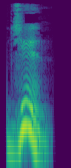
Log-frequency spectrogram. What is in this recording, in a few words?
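"jinn", British English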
